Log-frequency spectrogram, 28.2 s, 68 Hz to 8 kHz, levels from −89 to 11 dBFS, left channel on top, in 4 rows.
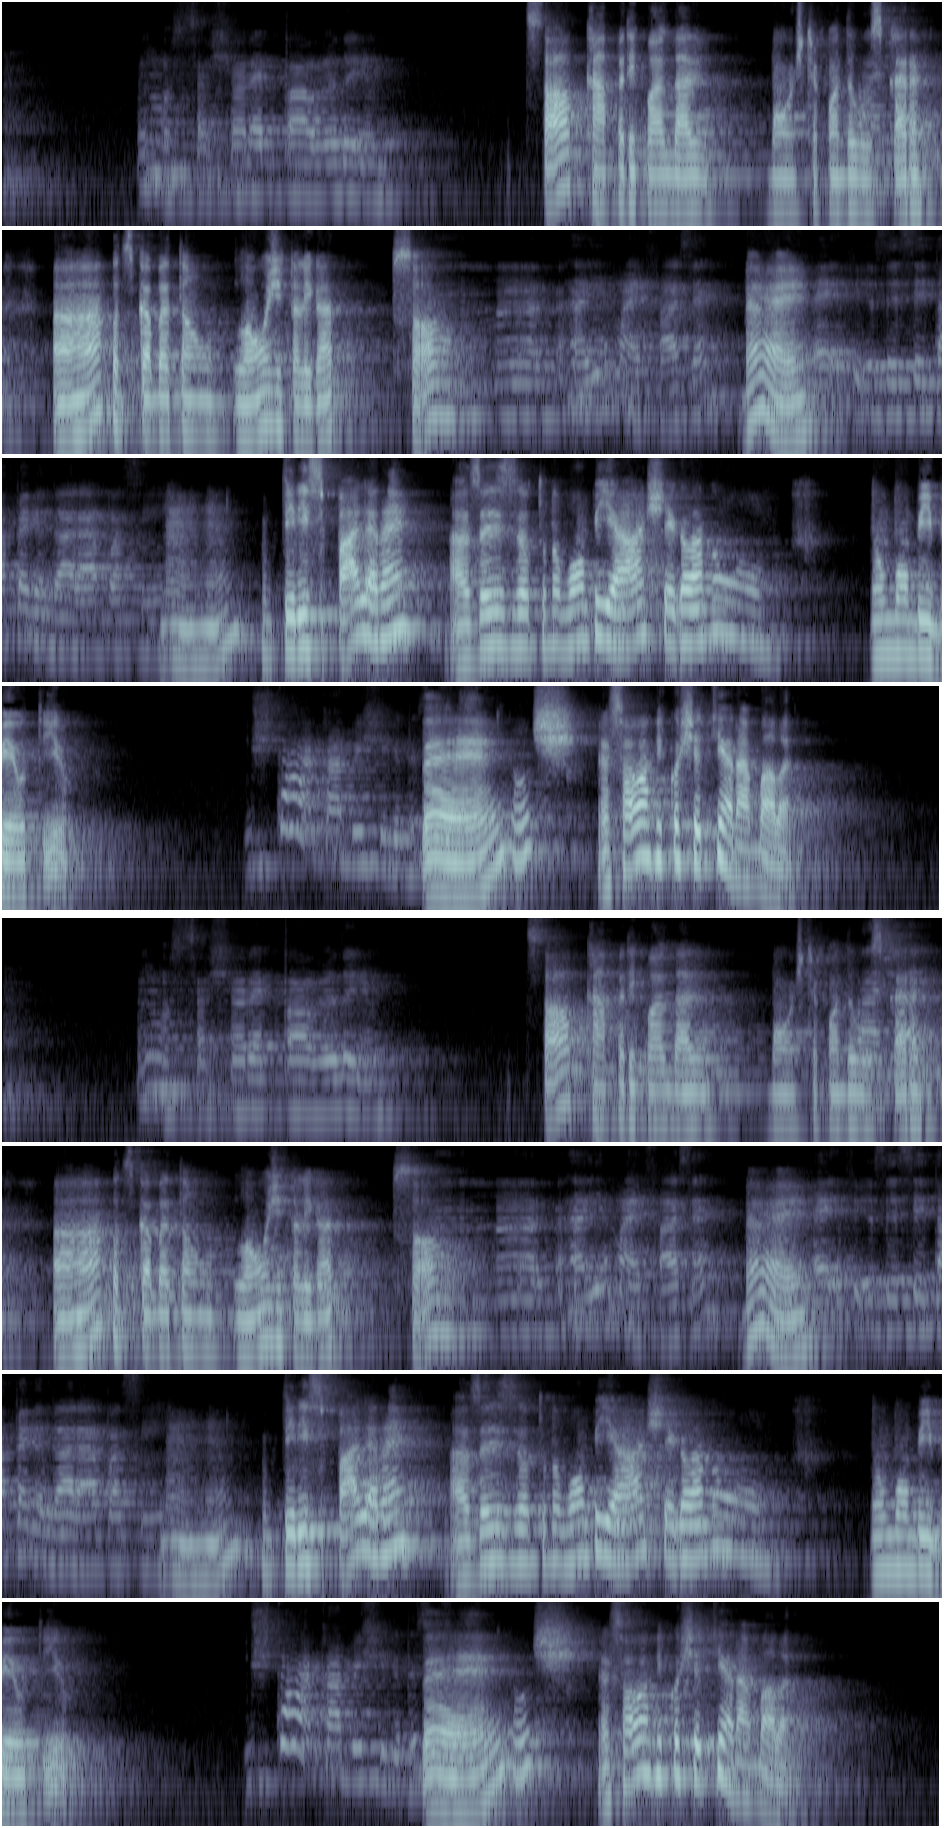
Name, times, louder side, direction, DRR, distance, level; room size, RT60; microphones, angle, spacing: voice 1, 1.0-2.8 6.4-7.0 10.3-12.4 13.1-15.4 23.0-24.6, right 1 dB, 80° right, -4 dB, 4.4 m, -39 dB
voice 2, 3.9-5.3 5.7-6.9 7.4-9.6 10.0-10.5 12.6-13.1 15.3-17.2 17.5-19.9 20.6-21.7 24.3-27.2, left 5 dB, 45° left, 11 dB, 0.6 m, -22 dB
12.5 x 9.0 x 9.6 m, 1.1 s
head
